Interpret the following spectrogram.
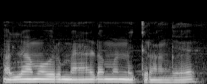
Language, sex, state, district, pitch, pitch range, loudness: Tamil, male, Tamil Nadu, Kanyakumari, 115 Hz, 110-120 Hz, -14 LUFS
